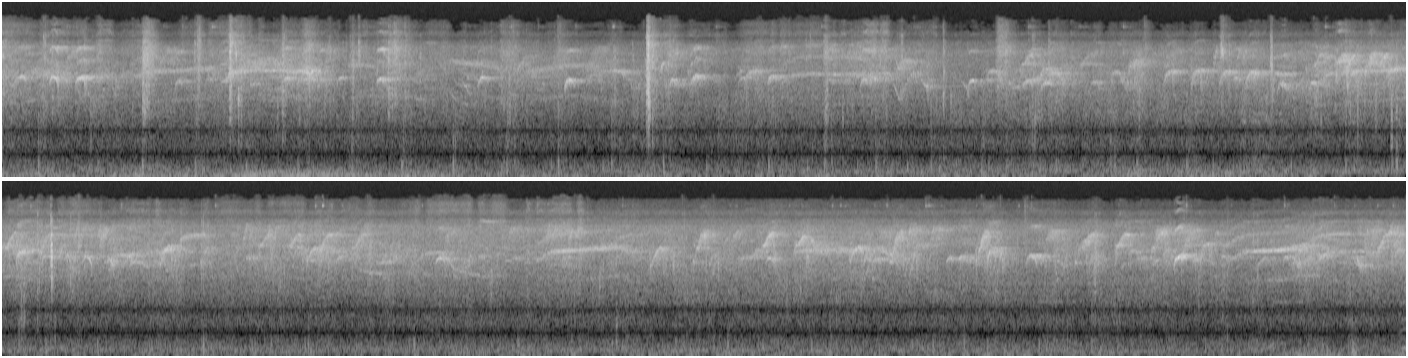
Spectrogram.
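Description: Wild songbirds chirping and twittering, many short calls overlapping without a break. A low rumble sits under them for the first few seconds, and a handful of sharp clicks fall in the first half.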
